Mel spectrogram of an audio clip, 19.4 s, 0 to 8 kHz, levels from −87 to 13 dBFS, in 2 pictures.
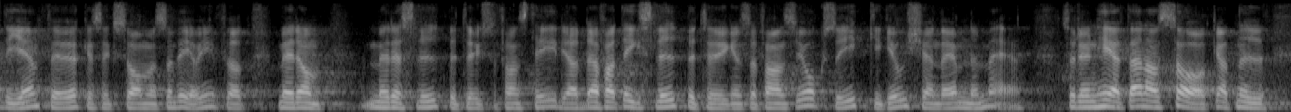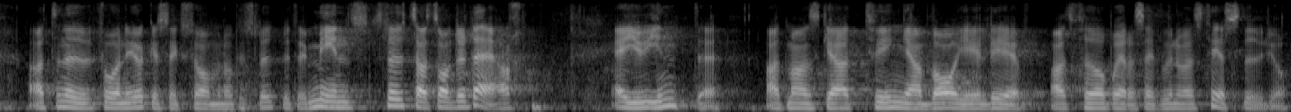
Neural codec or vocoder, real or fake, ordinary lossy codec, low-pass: none; real; Opus, 24 kbps; 7.2 kHz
